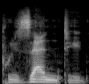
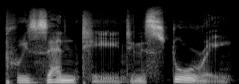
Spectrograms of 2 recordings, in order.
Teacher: He doesn't say presented. That z sound, in presented. That's the way you pronounce that word. Presented in a story.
